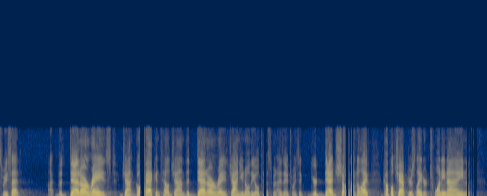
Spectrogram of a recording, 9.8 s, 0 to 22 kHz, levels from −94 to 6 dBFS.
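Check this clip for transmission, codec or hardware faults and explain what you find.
Packet loss on an ADPCM call shows up four times. There are solid silent holes at 2.80–2.94 s (100 ms lost, just before "and tell") and 5.28–5.35 s (60 ms), and scattered gaps at 6.88–7.14 s (140 ms, just before "to life") and 9.34–9.54 s (140 ms), each with runs of up to 60 ms. Each hole drops a handful of packets. The receiver's adaptive predictor and step size then no longer match the sender's, so the sound comes back with brief distortion that settles within tens of milliseconds. That mistracked recovery is what separates it from plain dropouts or concealment smoothing. The wideband G.722 coding behind it sounds clear to about 7 kHz, consistent with full 64 kbit/s operation.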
